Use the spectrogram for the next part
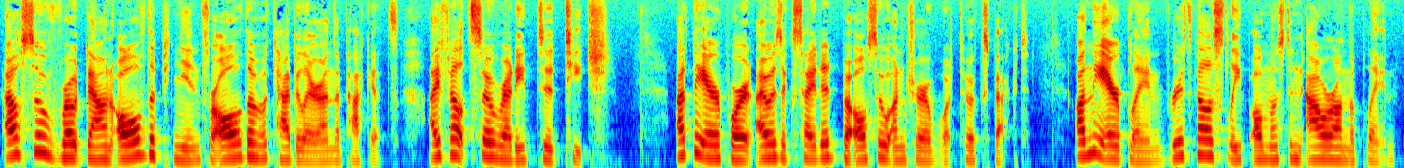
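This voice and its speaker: A young woman from the United States reading a prepared personal account aloud in an earnest, steady way. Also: mid-range voice, moderate pace. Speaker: youth mission volunteer.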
